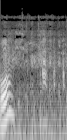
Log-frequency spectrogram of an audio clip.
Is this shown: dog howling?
no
